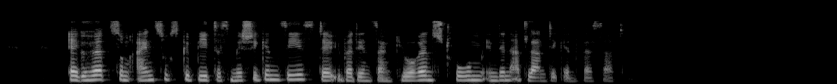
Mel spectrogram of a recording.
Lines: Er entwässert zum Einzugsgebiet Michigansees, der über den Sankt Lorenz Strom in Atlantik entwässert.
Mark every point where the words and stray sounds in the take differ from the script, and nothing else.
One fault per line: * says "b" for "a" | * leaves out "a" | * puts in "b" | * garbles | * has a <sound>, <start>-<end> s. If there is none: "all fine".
* says "gehört" for "entwässert"
* puts in "des"
* puts in "den"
